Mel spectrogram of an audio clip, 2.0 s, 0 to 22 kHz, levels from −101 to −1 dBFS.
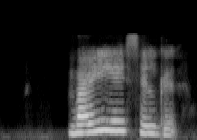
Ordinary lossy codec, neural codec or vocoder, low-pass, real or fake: none; codec, 16 kHz, 1 kbps, FreqCodec, smaller model; none; fake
